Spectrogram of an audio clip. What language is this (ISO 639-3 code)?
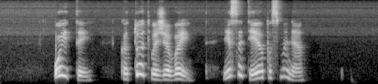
lit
